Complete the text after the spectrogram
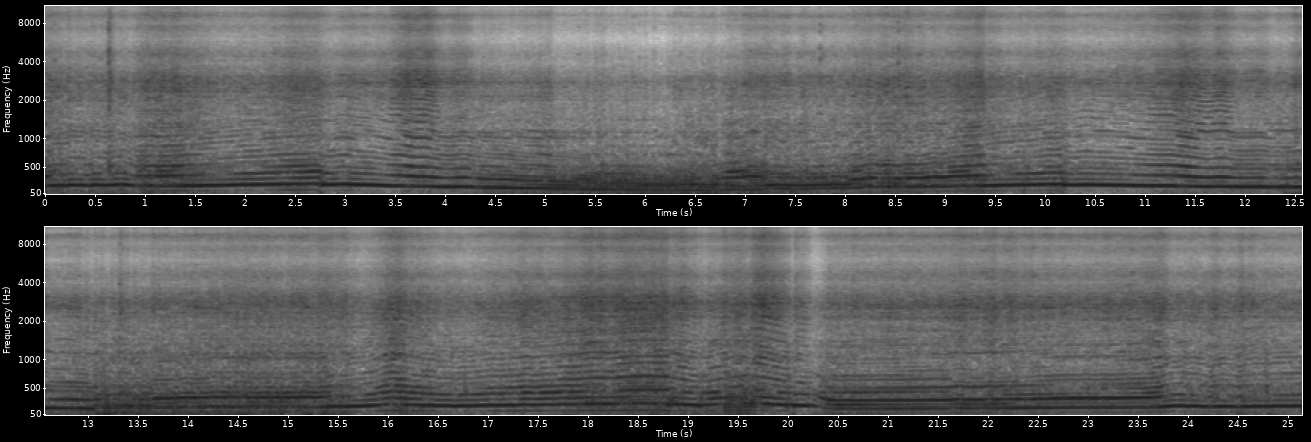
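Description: A race car engine roars loudly from inside the cabin, revving up and down through the gears.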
